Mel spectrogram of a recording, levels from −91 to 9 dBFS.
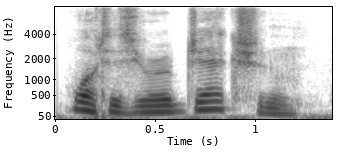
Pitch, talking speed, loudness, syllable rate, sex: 130 Hz, 175 wpm, -19 LUFS, 5.3 syllables/s, male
